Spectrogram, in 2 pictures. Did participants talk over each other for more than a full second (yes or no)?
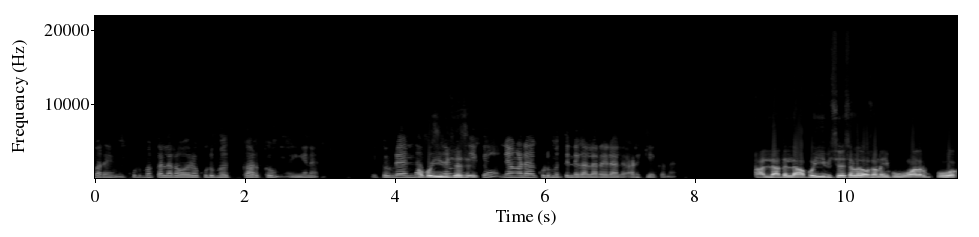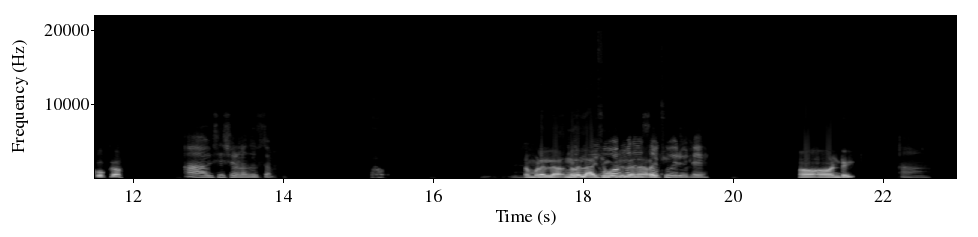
yes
